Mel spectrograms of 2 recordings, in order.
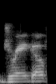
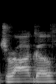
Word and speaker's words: Drago: My heritage is Sicilian, so it's pronounced Drago for me, Drago for Russian.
